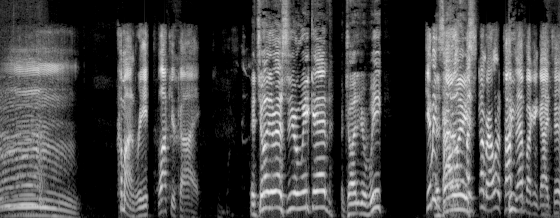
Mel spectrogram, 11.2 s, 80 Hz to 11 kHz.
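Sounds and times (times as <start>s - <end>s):
cow mooing: 0.0s - 1.2s
speech: 2.4s - 4.0s, 5.0s - 7.8s, 8.5s - 11.2s.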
